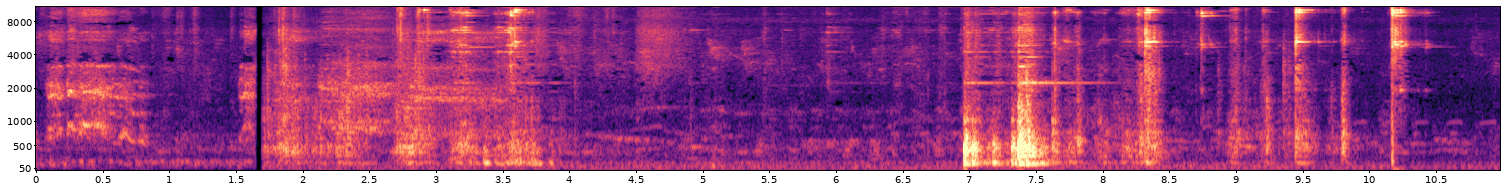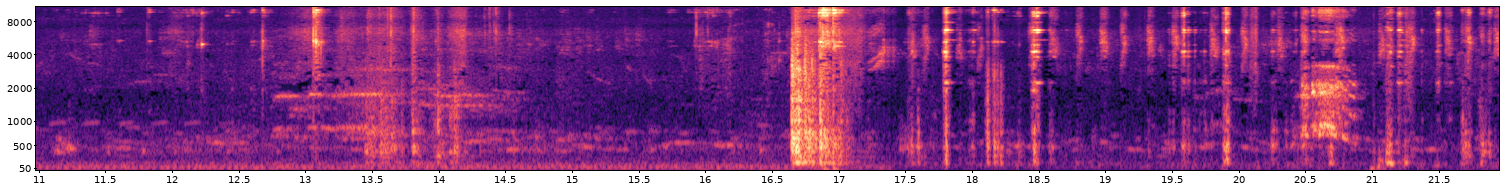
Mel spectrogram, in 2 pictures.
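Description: Steel parts knocking and clinking on a wooden workbench as bolts and a flat bracket are fitted to a rusty motorcycle chain sprocket, loudest twice, about seven and seventeen seconds in. Chickens clucking in the background.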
